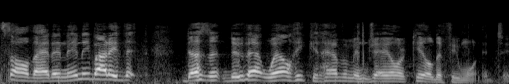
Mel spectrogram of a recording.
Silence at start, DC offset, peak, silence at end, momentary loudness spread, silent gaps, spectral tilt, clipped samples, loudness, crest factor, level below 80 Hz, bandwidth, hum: 0 s; under 0.1%; -4 dBFS; 0 s; 15 LU; none; -5.5 dB/octave; under 0.1%; -20 LUFS; 16 dB; -52 dBFS; 7.6 kHz; none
